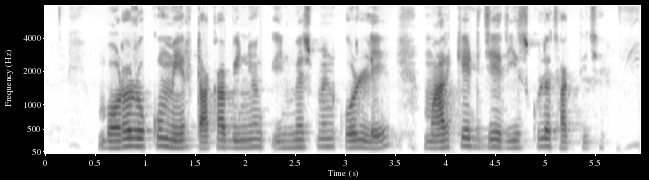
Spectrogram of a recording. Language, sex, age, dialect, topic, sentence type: Bengali, male, 18-24, Western, banking, statement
